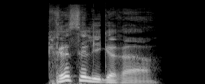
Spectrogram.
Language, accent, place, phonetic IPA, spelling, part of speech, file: German, Germany, Berlin, [ˈkʁɪsəlɪɡəʁɐ], krisseligerer, adjective, De-krisseligerer.ogg
- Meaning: inflection of krisselig: 1. strong/mixed nominative masculine singular comparative degree 2. strong genitive/dative feminine singular comparative degree 3. strong genitive plural comparative degree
